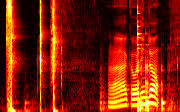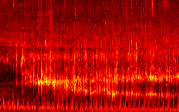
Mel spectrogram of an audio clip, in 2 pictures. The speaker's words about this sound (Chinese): 都让我们一起听一听气泡水的声音。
